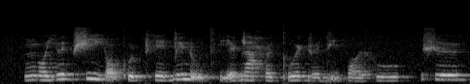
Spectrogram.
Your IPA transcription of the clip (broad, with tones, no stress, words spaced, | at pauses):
ŋɔ˨jø˦d ʃi˦˨jɔ̰˨kʼṵ˦ ʈʰe˨di˦ ɳṵ˨ t͡sʼḭ˨˦ə̯ɖa˦ħy˨kʼu˦ə̯ ɖø˨dḭ˦pɔ˨ə̯ xu˦ | ʃø˦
